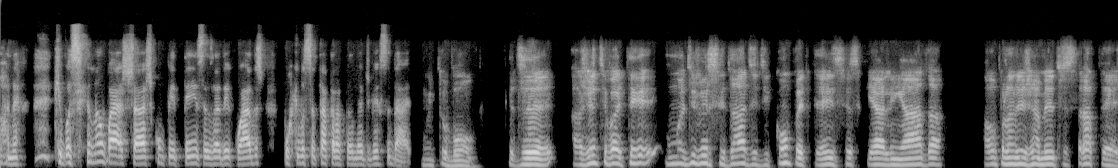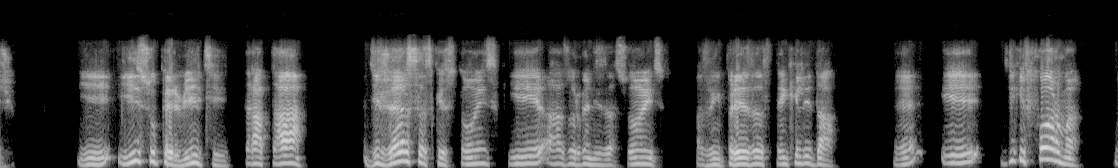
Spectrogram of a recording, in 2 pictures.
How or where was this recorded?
video call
